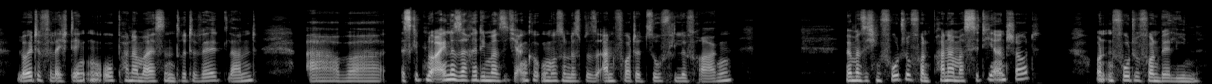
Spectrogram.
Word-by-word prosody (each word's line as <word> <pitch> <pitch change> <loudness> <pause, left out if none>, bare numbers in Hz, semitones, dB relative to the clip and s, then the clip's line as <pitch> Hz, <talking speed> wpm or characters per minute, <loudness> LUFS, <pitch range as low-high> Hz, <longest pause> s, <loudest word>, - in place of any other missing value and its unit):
Leute - - +1
vielleicht - - -2
denken, - - -3
„Oh, - - -3
Panama 170 -5 -1
ist 155 0 +2
'n 155 - -5
Dritte-Welt-Land“, 165 +2 -4 0.5
aber 150 0 -5 0.2
es - - +11
gibt 220 -2 -6
nur 190 - +5
1 225 0 +8
Sache, 200 0 +3
die 185 -2 -1
man 180 -1 +2
sich 195 +4 0
angucken 195 -3 -4
muss, 170 +1 -2
und 165 - -4
das 155 0 -2
beantwortet 155 -1 -3
so 160 -1 -3
viele 155 -1 -4
Fragen. 150 +10 -4 1.1
Wenn 180 - +3
man 185 - +3
sich 175 +1 +3
'n 180 - -4
Foto 215 +5 0
von 170 -7 -1
Panama 180 0 +1
City 205 +4 +5
anschaut 240 +5 -1 0.5
und - - -2
'n 180 - -2
Foto 190 0 -1
von 170 -1 +1
Berlin. 145 -2 -5
170 Hz, 195 wpm, -25 LUFS, 155-190 Hz, 1.1 s, es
